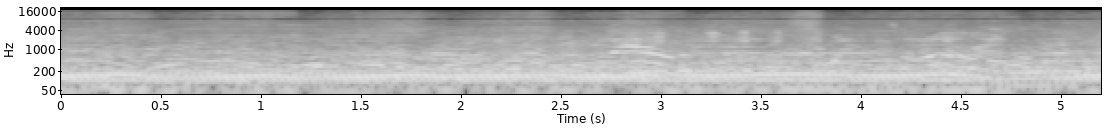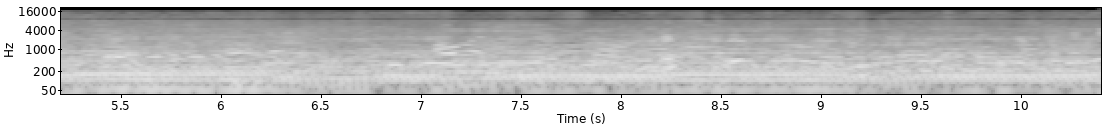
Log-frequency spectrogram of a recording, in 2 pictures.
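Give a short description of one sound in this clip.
A crowd of children and adults chatters nearby outdoors.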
